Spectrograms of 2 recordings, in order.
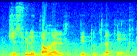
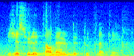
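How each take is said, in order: Both takes have the same delivery.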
